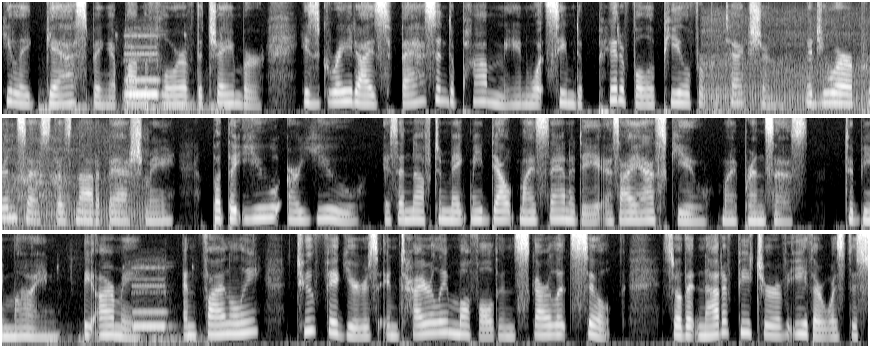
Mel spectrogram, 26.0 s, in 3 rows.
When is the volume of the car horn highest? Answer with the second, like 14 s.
1 s.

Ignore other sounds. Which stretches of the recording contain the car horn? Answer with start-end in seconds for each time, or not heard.
0.3-2.3, 17.8-19.5.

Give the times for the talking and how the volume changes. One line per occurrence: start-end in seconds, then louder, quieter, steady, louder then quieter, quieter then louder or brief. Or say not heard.
0.0-25.9 steady.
